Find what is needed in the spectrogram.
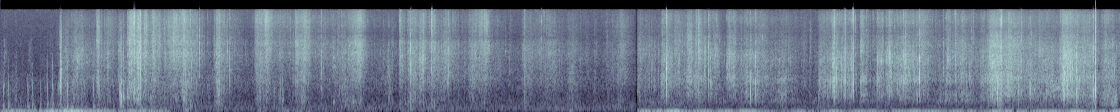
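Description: Footsteps crunching and rustling through dry fallen leaves and twigs: an uneven run of steps with a short lull about halfway through.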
